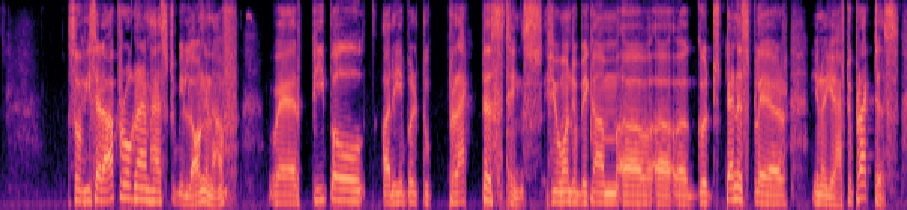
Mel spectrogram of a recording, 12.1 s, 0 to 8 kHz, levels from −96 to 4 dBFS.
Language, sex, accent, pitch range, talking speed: English, male, Indian, 130-165 Hz, 170 wpm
